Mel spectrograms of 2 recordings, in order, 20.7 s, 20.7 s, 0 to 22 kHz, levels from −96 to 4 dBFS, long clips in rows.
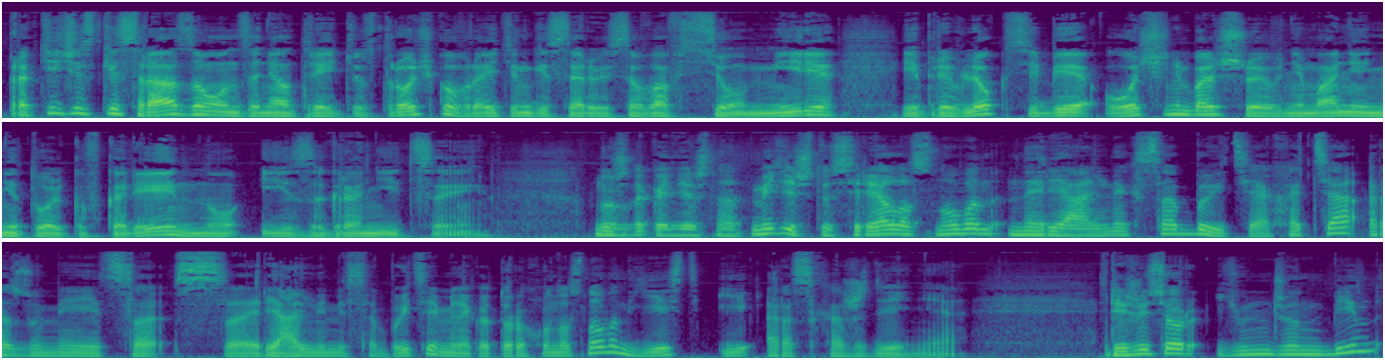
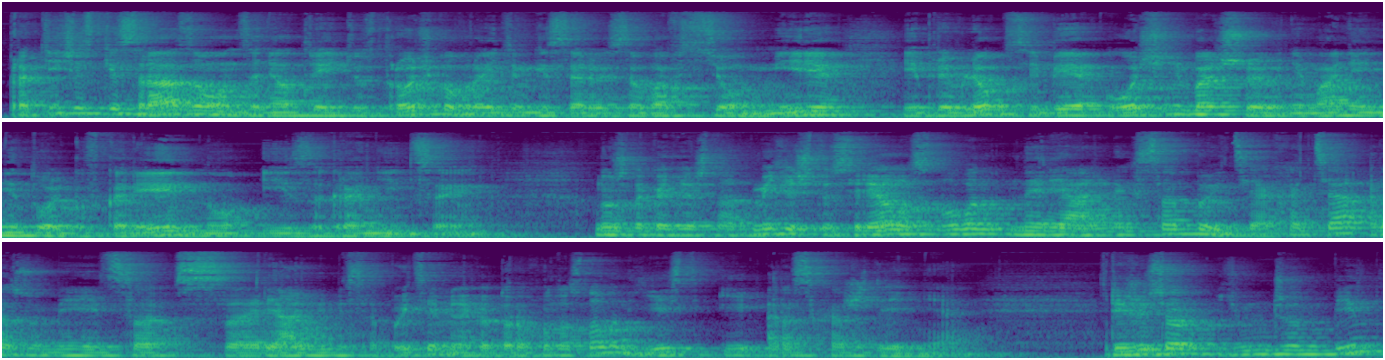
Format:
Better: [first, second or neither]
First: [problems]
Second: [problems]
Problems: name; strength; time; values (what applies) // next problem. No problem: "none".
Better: first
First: none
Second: room echo; noticeable; dies away in 0.6 s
